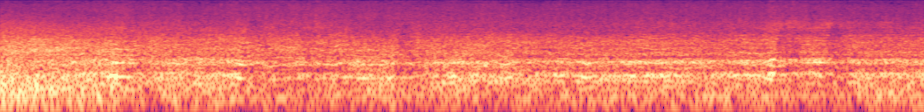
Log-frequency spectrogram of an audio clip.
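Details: Bees humming together in a steady, murmuring drone, with occasional individual buzzes rising and fading above the low continuous hum.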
